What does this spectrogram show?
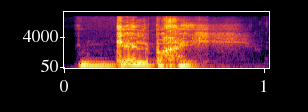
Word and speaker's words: Gelbrich: D'accord, je vais prononcer à l'allemande, c'est Daniela Gelbrich. Gelbrich.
